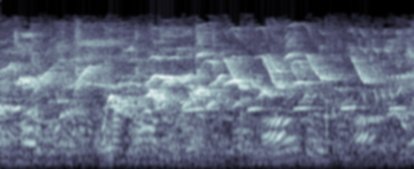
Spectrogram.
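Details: Contest-singing white-rumped shama (murai batu) delivering fast, varied whistled notes and sweeping slurs in a crowded, noisy setting with overlapping birds.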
